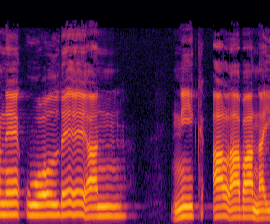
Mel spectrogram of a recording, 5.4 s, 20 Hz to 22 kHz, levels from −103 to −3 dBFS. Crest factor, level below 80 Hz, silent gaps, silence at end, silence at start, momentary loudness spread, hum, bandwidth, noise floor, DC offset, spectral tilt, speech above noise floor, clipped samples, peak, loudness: 16 dB; -74 dBFS; none; 0 s; 0 s; 11 LU; none; 14 kHz; -70 dBFS; under 0.1%; -5.5 dB/octave; 49 dB; under 0.1%; -6 dBFS; -21 LUFS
